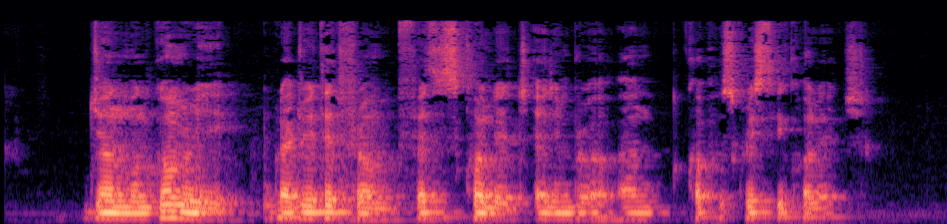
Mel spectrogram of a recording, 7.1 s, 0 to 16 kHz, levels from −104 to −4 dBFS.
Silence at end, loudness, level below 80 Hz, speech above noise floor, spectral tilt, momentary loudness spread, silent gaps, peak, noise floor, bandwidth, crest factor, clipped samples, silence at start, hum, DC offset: 0.65 s; -25 LUFS; -54 dBFS; 45 dB; -6 dB/octave; 13 LU; none; -6 dBFS; -69 dBFS; 11.5 kHz; 18 dB; under 0.1%; 0.65 s; none; under 0.1%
